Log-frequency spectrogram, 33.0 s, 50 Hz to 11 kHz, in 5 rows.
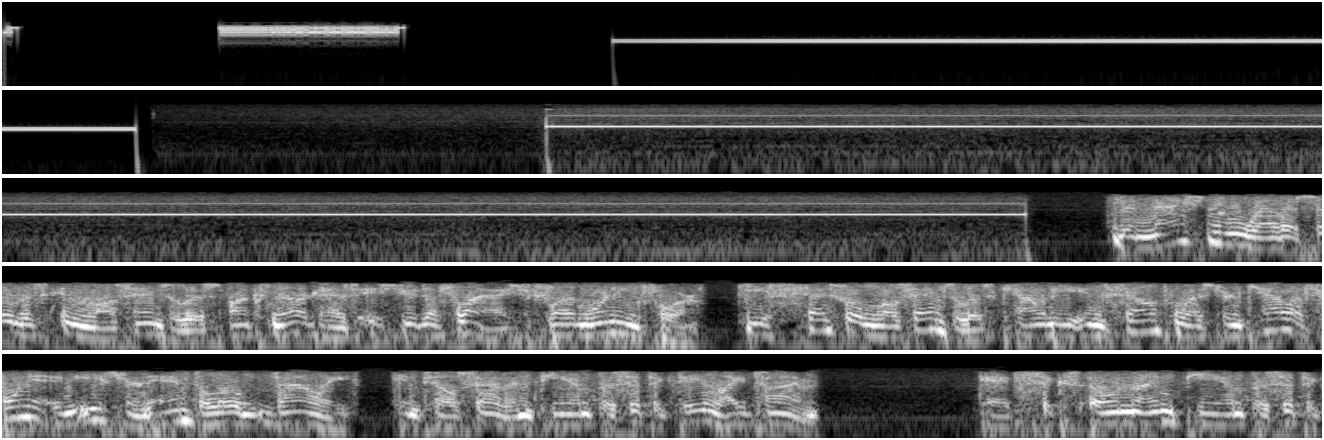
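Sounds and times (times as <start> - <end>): steady warning tone: 9.3 - 19.8
radio static: 18.7 - 30.6, 31.2 - 33.0.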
